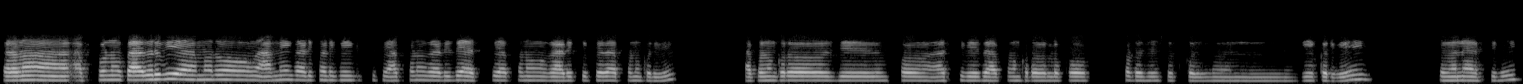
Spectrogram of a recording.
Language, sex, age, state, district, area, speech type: Odia, female, 45-60, Odisha, Rayagada, rural, conversation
